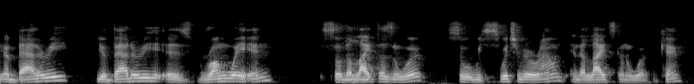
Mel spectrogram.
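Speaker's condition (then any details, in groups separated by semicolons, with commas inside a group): No condition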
